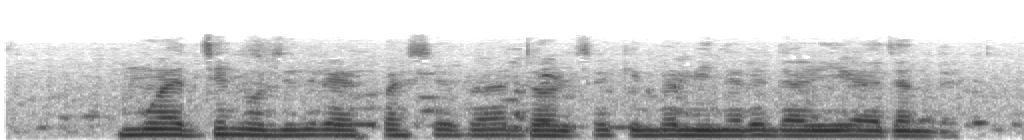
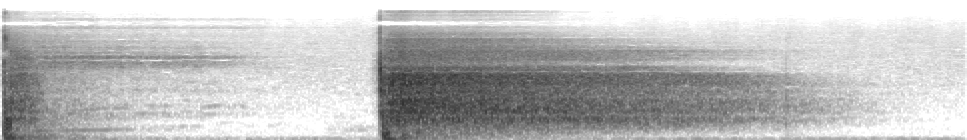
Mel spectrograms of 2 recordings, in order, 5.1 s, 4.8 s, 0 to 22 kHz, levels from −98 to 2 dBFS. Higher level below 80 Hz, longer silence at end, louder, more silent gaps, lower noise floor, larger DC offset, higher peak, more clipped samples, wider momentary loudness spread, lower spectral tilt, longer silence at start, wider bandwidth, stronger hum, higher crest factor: second, -56 dBFS vs -44 dBFS; second, 0 s vs 0.95 s; second, -22 LUFS vs -18 LUFS; neither; second, -46 dBFS vs -65 dBFS; neither; second, -6 dBFS vs -2 dBFS; neither; second, 7 LU vs 24 LU; first, -8.5 dB/octave vs -2 dB/octave; first, 0.2 s vs 0 s; second, 7.2 kHz vs 16 kHz; neither; second, 16 dB vs 22 dB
